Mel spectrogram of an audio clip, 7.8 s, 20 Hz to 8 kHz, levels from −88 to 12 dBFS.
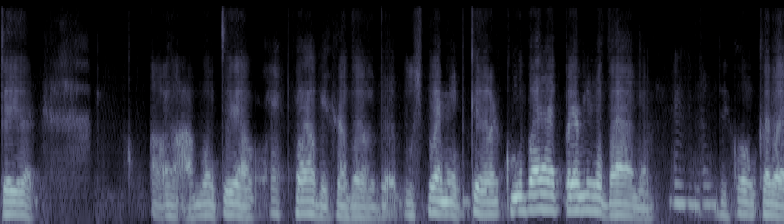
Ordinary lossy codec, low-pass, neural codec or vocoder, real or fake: none; 7.2 kHz; codec, 16 kHz, 1 kbps, FreqCodec, smaller model; fake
